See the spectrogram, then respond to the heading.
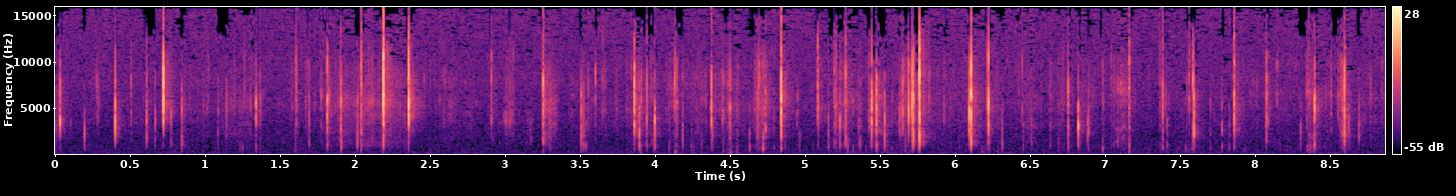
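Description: A small piece of semi-thick clear plastic film, thin and flexible, is held in both hands above a wooden table and crinkled and torn between the fingertips. Quick, sharp, bright crackles and snaps come in irregular bursts over a quiet background, each dying away almost instantly with almost no low end.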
